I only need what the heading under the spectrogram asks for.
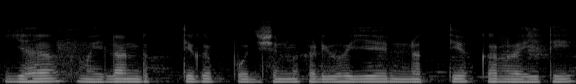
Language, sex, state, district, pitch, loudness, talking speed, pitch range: Hindi, male, Bihar, Bhagalpur, 130 Hz, -37 LUFS, 135 wpm, 125-130 Hz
